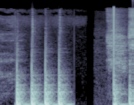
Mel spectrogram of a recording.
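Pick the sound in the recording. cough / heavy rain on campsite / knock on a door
knock on a door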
